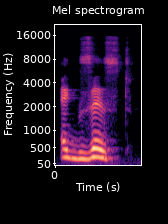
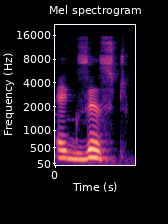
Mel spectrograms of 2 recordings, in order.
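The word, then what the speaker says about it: exist: एक्स को आधा ग और ज भी पढ़ते हैं।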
